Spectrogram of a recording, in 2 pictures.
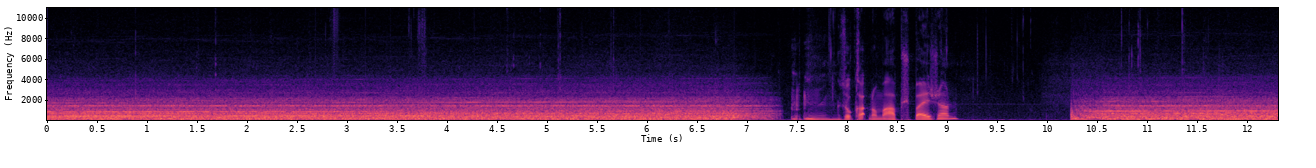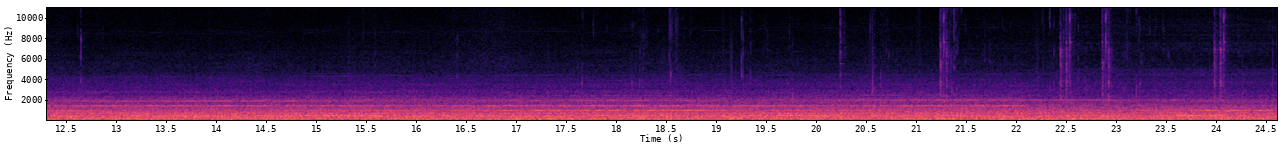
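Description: A train rumbles steadily along the rails with a low electric hum.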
